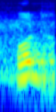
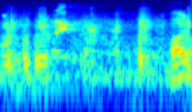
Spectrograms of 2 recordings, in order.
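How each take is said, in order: First: The vowel does not sound like the one in cut. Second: The vowel sounds like the one in cut. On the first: It is how the word is actually said. The speaker calls it right. "पुट होता है" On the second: It follows the spelling pattern of a similar word. The speaker calls it wrong. "अगर सी U T कट होता है तो P U T क्या होना चाहिए? पट होना चाहिए था"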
